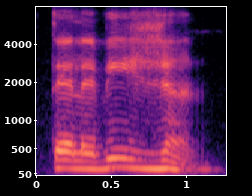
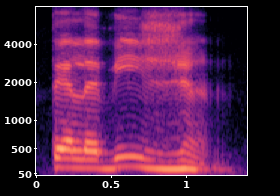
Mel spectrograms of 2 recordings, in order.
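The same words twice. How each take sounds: The two takes are said the same way.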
